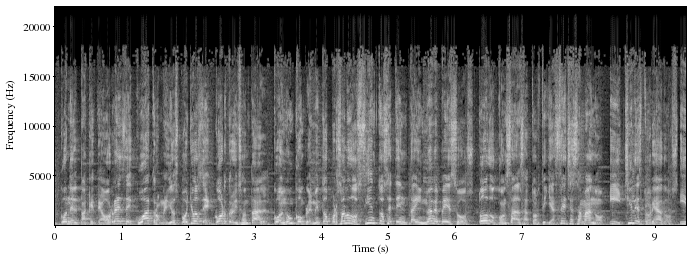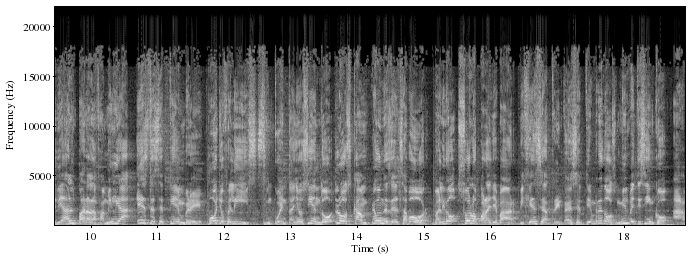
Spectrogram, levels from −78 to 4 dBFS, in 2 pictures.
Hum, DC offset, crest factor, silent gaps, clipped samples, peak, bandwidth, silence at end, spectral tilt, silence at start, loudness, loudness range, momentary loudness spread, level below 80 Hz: none; under 0.1%; 10 dB; none; 0.3%; 0 dBFS; 19 kHz; 0 s; -2.5 dB/octave; 0 s; -9 LUFS; 1 LU; 3 LU; -28 dBFS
